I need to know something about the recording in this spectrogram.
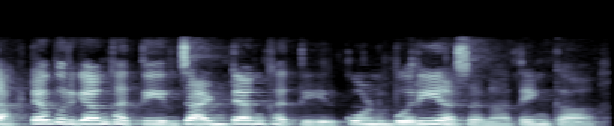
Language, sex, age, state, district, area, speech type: Goan Konkani, female, 30-45, Goa, Tiswadi, rural, spontaneous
